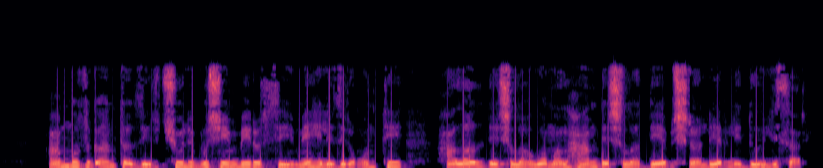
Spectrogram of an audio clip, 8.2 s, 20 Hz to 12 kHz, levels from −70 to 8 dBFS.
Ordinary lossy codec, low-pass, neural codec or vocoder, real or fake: Opus, 64 kbps; 7.2 kHz; none; real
